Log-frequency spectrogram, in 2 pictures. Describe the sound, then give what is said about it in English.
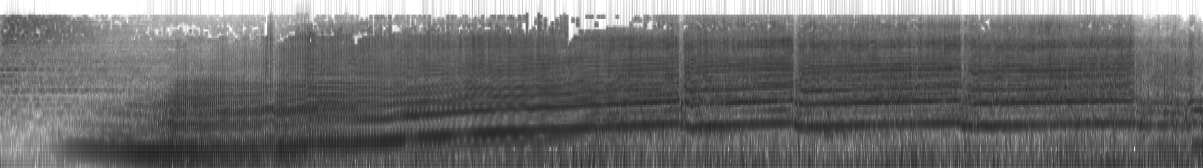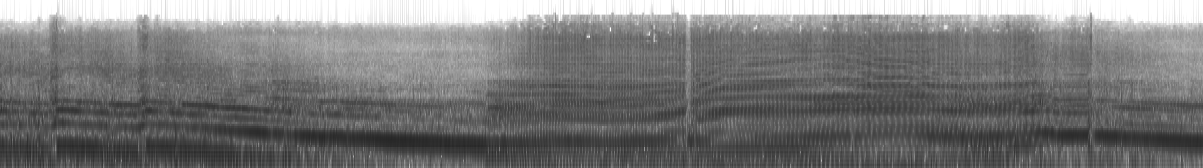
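Onboard engine howl of a BMW factory superbike going through the gears at the Lausitz Ring, a loud, continuous high-revving wail that climbs, holds, and falls away before surging again near the end, with no talk. “the pure sound of a BMW factory superbike going through the gears, for no other reason than it sounds incredible, and it's a great way to introduce today's guest. But first, let's just enjoy hearing a few corners of onboard action from the Lausitz Ring.”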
